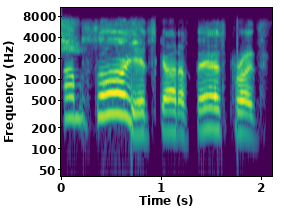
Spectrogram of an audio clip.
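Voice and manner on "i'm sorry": ordinary delivery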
